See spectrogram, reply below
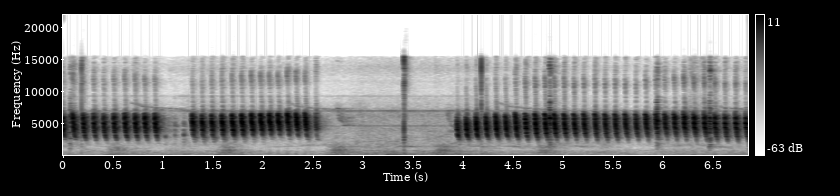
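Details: Hill prinia in 'AK47 burst' song style, recorded as tutor audio for white-rumped shamas: high buzzy notes rattled off about three per second in bursts, broken by a brief pause of roughly a second and a half.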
